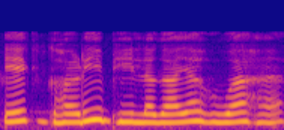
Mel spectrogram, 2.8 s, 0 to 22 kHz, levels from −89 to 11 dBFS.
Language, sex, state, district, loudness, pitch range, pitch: Hindi, female, Jharkhand, Palamu, -11 LUFS, 250-280 Hz, 265 Hz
